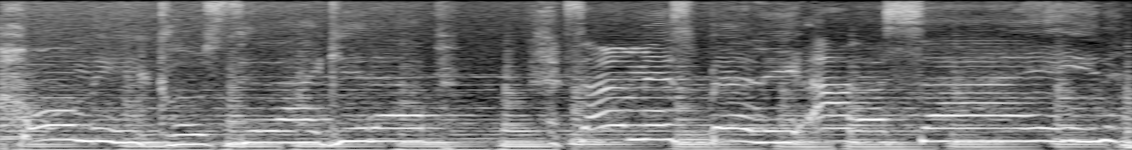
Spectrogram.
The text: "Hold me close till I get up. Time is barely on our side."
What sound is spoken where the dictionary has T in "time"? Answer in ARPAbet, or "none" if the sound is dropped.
S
